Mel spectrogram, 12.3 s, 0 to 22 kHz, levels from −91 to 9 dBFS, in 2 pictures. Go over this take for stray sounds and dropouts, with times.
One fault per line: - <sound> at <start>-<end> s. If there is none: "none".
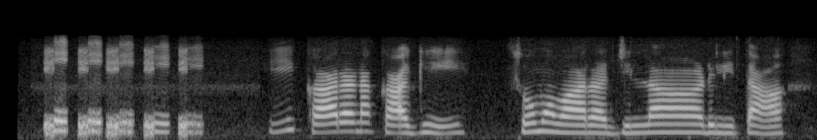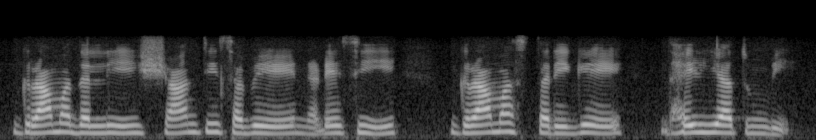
- laugh at 0.3-1.5 s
